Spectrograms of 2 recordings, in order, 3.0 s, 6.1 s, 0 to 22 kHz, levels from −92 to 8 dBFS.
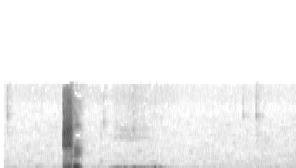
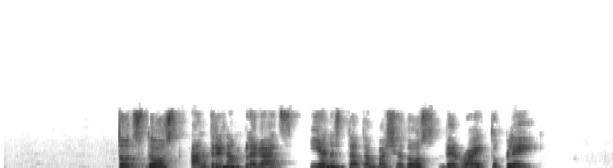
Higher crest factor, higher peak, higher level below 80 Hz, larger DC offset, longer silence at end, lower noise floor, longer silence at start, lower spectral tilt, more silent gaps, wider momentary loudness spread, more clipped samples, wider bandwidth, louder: first, 24 dB vs 16 dB; second, -12 dBFS vs 0 dBFS; about the same, -58 dBFS vs -62 dBFS; neither; first, 1.4 s vs 0.85 s; second, -70 dBFS vs -83 dBFS; second, 0.65 s vs 1.2 s; about the same, -3 dB/octave vs -3 dB/octave; neither; first, 27 LU vs 6 LU; neither; first, 11.5 kHz vs 8 kHz; second, -26 LUFS vs -15 LUFS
